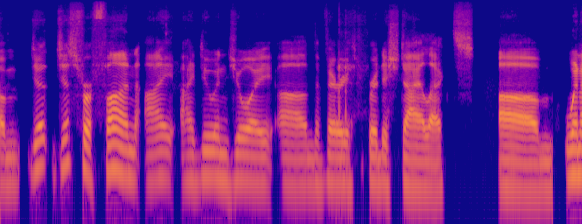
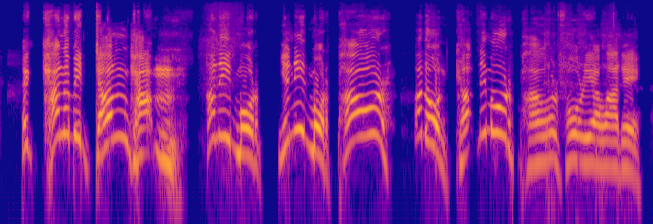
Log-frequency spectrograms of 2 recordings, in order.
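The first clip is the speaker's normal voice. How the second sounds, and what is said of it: Scottish accent, yelling. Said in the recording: “one of my first accents that I picked up was Scottish, watching Scotty yell at Kirk”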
